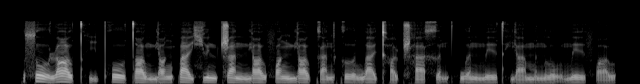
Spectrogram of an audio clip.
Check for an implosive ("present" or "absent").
absent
